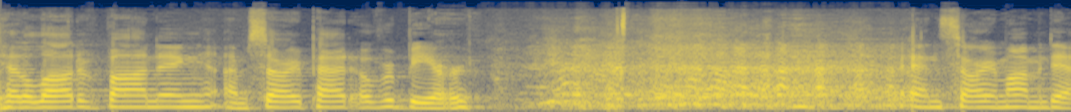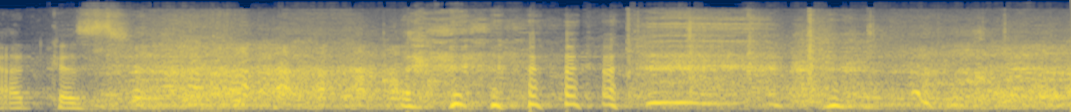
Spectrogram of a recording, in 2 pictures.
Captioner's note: laughter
